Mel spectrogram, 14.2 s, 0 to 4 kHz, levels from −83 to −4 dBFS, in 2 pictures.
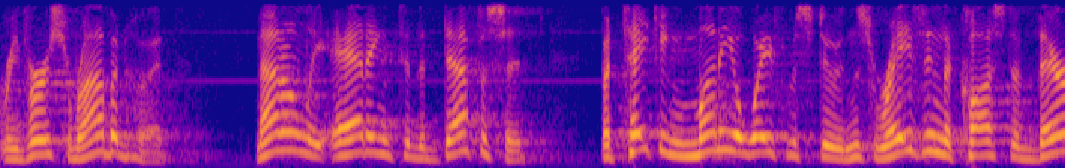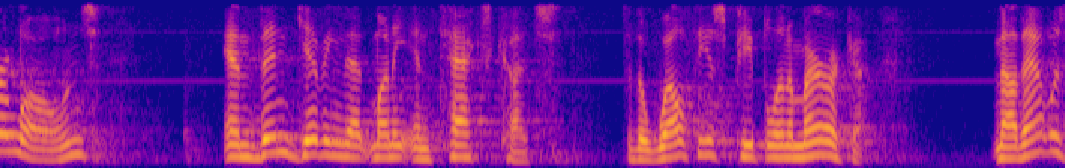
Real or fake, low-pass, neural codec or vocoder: real; 3.6 kHz; none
